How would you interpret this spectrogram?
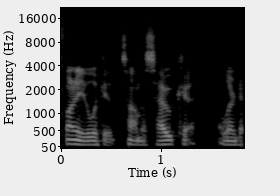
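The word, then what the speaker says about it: Haake: older dudes it's funny to look at Thomas hauka I learned how to pronounce his last name it's Hoka and Thomas is I mean he looks like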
